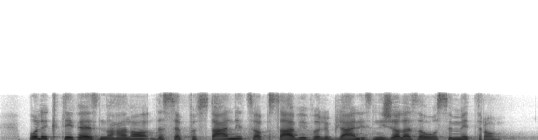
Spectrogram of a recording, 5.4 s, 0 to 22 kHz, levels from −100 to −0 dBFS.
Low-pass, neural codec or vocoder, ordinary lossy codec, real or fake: 7.2 kHz; codec, 16 kHz, 0.8 kbps, ZipCodec; none; fake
